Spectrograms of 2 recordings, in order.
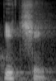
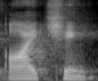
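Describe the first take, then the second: First: "I Ching" run together like "itching"; mispronunciation demo. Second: "I Ching" said with "I" as in "eye"; pronunciation demo. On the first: Host showing what it is not, "I Ching" said like "itching". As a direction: say "I Ching" with a short first vowel, as itch-ing. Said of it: "not I Ching". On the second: Host clarifying the book's name, pronouncing "I Ching" as EYE-ching. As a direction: say "I Ching" as EYE-ching, two clear words. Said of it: "as in I Ching, not". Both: Shown as a demonstration.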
